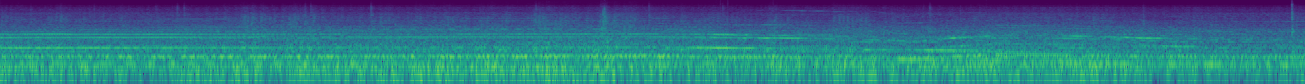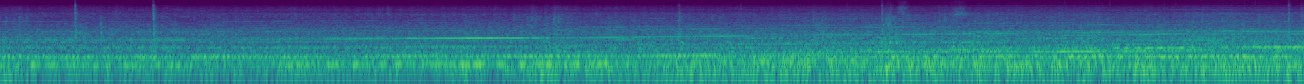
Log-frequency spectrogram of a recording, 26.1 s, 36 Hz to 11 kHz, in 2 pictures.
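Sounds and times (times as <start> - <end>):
bus engine drone: 0.0 - 26.0
gearbox whining tones: 0.0 - 26.0.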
